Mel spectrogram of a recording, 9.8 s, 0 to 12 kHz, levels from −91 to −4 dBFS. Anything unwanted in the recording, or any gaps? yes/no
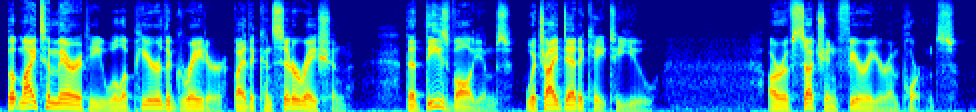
no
